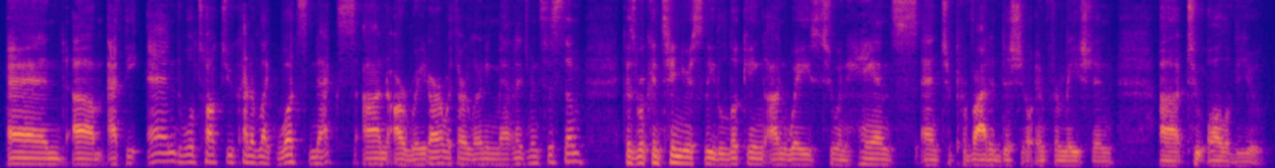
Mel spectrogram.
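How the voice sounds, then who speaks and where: A man with a low-pitched voice presents on a webinar. He speaks as an organization's presenter introducing a program, heard over a video call. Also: normal speed, a little mellow.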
